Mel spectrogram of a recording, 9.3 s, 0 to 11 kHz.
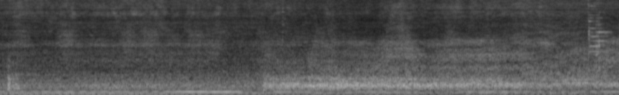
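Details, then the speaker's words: Homemade Kwiky oil burner on compressed air: loud steady jet-like roar with low constant hum that gets fuller partway; owner suspects too much air pressure, around 40 psi suggested, and later a too-small lid hole smothering flames; air compressor running. "maybe it's too much air pressure and again I hear people say the only way to use 40 psi that's sounding promising"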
